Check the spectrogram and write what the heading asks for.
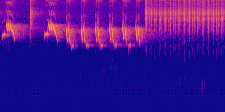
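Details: Common nightingale singing in a forest: a rapid series of about eight loud, downward-slurred notes, then a fast, high, buzzy rattle. The background is quiet.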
